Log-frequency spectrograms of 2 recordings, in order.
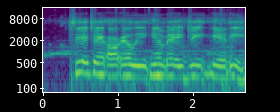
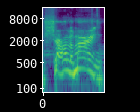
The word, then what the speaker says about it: Charlemagne: C H A R L E M A G N E Charlemagne.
